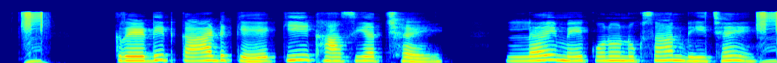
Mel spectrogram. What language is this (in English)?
Maithili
